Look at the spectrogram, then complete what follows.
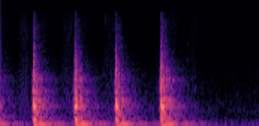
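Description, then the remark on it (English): Four firm knocks on a door in a steady, even rhythm, each a sharp thud with a short ringing decay, followed by quiet. No one speaks. “There's a knocking on the door.”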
